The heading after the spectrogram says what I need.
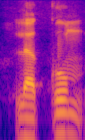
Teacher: میم ساکن کا اظہار ہے، غنہ نہیں کریں گے۔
